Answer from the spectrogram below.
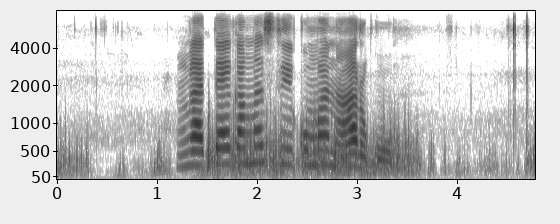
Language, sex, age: Tsonga, female, 20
